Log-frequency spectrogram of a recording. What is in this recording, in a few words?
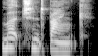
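"merchant bank", British English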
